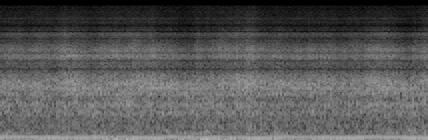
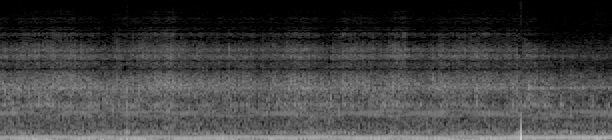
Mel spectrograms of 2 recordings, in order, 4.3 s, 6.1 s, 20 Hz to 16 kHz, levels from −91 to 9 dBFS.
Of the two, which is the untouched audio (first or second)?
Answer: second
